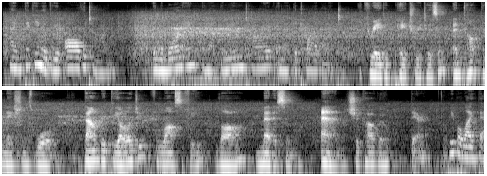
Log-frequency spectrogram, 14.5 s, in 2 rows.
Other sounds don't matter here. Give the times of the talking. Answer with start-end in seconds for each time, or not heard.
0.0-14.4.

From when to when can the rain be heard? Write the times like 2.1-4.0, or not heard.
0.0-14.4.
